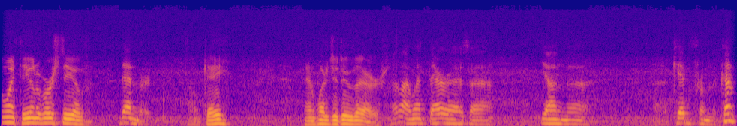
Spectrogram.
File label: Oral history Colorado, american english dialect recordings; Wayne Aspinall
